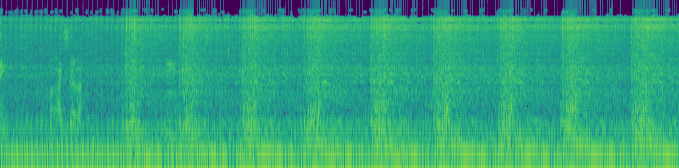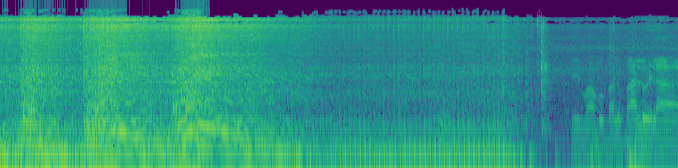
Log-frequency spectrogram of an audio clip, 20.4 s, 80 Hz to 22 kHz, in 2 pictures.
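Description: A Suzuki Raider FI motorcycle engine fitted with a GSX-R150 injector revs hard again and again close by, each blip climbing quickly from low RPM. It then settles and cuts away near the end.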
